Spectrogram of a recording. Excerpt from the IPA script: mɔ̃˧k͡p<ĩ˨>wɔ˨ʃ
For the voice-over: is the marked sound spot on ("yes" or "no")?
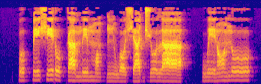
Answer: yes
